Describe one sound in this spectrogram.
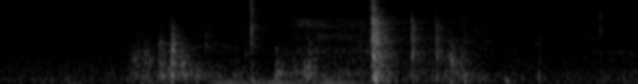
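Paper rustles softly under a hand.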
